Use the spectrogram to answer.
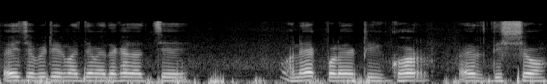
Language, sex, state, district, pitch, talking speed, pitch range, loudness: Bengali, male, Assam, Hailakandi, 170 Hz, 120 wpm, 165-175 Hz, -17 LUFS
